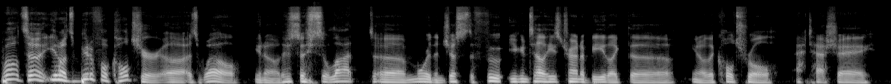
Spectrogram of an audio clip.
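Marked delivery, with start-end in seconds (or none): 0.0-5.0 halting, hedging, would-be diplomatic delivery. Acting out a talk-show guest praising a culture: Fred Willard impression. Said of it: "he's like".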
